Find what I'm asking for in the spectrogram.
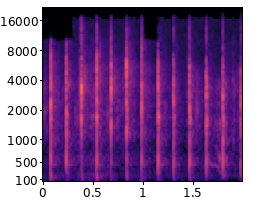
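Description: crowd, audience clapping in rhythm

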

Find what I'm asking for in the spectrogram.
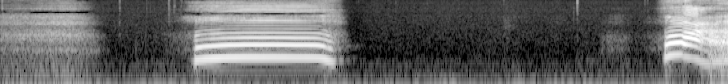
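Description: human body sound, yawning

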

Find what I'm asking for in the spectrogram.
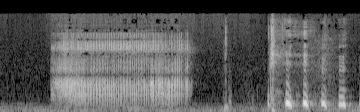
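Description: human body sound, fart sound

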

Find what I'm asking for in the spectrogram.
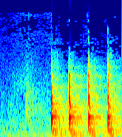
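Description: impact, knocking on a door

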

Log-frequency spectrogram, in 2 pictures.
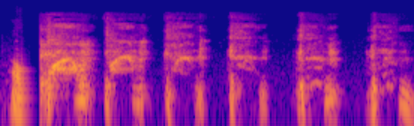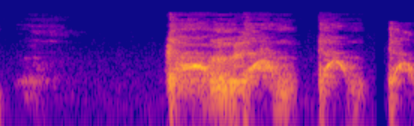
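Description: human body sound, coughing and throat clearing

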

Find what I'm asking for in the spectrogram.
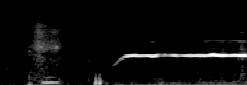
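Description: human body sound, person whistling

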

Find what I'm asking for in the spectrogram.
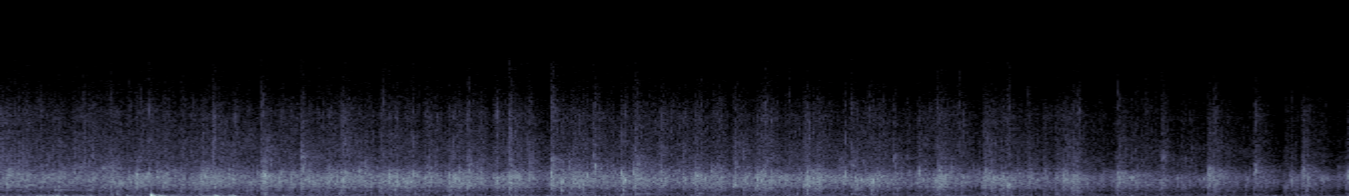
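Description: crowd, audience clapping hands

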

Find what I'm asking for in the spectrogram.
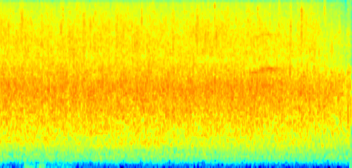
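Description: crowd, standing ovation applause

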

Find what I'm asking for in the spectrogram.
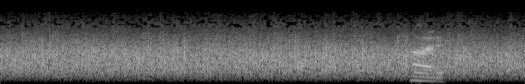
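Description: crowd, round of applause

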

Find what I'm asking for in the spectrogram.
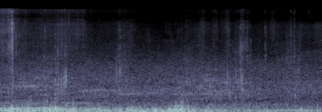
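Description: human body sound, footsteps walking away

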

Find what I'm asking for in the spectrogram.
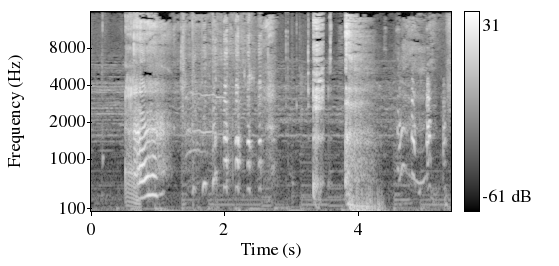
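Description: human body sound, burp

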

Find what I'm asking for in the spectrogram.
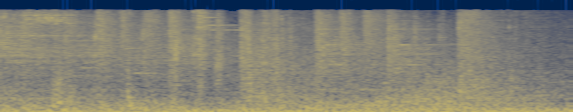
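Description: sound effect, fireworks exploding

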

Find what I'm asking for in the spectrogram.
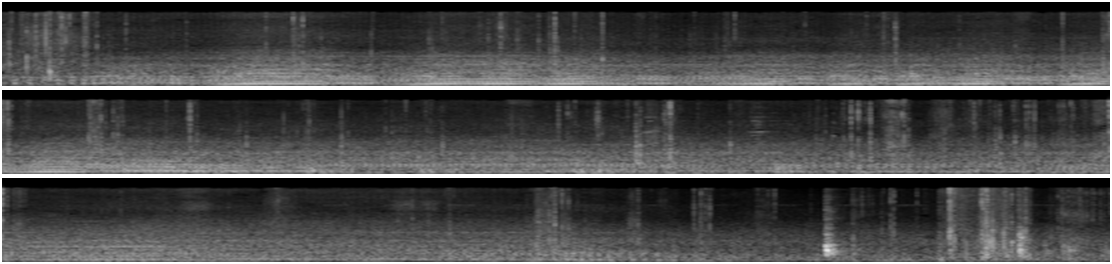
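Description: vehicle, road traffic outside

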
